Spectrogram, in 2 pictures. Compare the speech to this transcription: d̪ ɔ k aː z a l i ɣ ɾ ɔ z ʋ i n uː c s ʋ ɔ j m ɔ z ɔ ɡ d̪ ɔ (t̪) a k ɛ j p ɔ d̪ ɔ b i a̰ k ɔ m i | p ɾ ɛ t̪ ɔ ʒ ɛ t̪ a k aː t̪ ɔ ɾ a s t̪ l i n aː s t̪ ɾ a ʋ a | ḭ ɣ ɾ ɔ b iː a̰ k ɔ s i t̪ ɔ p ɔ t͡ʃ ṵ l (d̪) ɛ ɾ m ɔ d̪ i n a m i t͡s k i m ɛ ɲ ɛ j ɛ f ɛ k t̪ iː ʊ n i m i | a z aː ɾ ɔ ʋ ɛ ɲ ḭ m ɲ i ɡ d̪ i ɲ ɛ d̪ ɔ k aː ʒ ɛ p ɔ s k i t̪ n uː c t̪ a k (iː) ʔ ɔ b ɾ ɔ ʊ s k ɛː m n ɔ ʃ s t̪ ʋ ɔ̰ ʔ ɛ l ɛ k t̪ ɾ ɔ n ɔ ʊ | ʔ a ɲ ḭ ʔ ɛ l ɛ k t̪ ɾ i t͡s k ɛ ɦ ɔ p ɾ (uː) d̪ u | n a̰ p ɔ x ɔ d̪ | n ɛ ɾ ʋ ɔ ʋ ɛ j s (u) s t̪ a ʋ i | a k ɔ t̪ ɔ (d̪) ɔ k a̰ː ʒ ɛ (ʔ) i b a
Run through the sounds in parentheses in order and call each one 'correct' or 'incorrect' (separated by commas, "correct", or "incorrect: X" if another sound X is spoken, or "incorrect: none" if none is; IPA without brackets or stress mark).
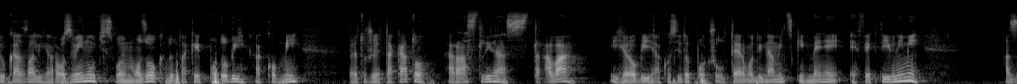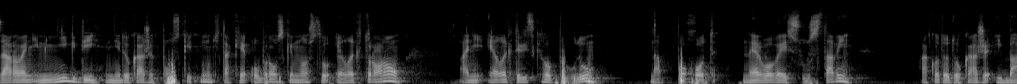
correct, incorrect: t̪, incorrect: ɛː, correct, incorrect: uː, correct, correct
